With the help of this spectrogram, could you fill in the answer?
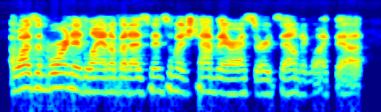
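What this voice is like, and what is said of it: Distinctive Southern US accent. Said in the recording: “I have a distinctive southern accent that's from Atlanta”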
